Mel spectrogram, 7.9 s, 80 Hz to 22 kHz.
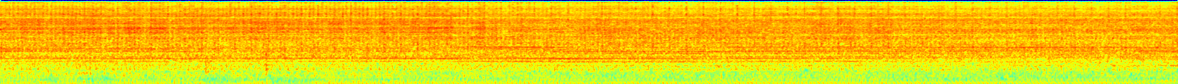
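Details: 2006 Honda Civic EX at idle: rough, hissy grinding over the engine hum, starting shortly after start-up and lasting seconds after shut-off; VTEC solenoid, alternator, belt tensioner, cam/crank sensors, power steering pump recently replaced; source unknown.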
